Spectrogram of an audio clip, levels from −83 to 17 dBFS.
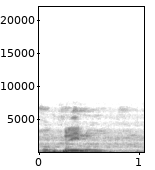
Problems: background sounds at intervals, low volume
